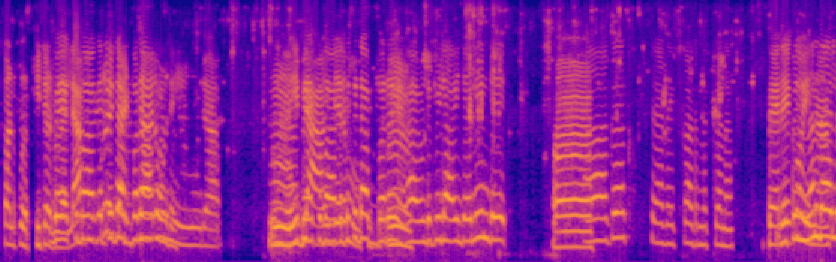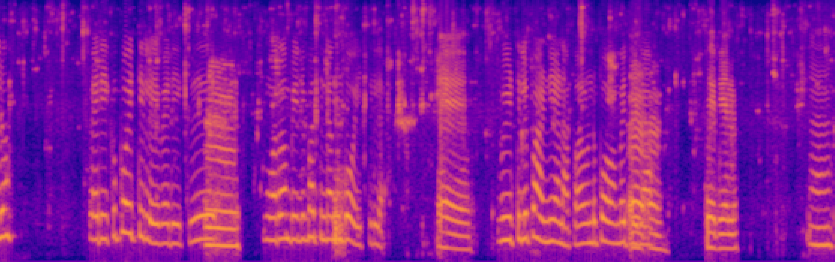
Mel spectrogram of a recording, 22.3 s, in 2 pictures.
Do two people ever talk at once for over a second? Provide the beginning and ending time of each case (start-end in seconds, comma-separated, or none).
0.7-2.3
